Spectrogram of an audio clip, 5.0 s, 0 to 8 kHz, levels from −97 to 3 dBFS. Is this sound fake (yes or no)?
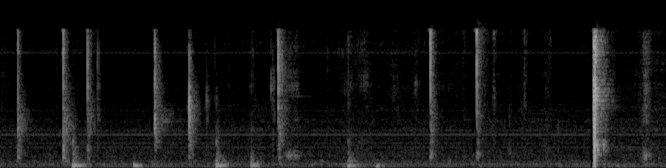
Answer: no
